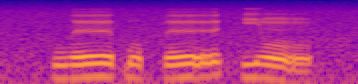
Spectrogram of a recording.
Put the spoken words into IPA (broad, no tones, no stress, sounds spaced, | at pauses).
w øː ɓ o p ø | j õ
